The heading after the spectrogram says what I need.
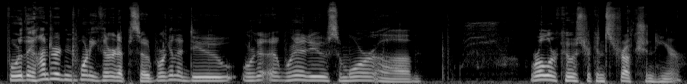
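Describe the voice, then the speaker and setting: A middle-aged man from Nashville, Tennessee chats playfully on a live stream through a microphone on a stand, sounding a little tired. His high-pitched voice runs a little fast, tossing out rhyming asides and long lists of greetings.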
